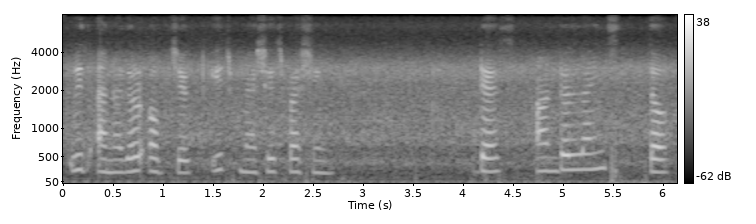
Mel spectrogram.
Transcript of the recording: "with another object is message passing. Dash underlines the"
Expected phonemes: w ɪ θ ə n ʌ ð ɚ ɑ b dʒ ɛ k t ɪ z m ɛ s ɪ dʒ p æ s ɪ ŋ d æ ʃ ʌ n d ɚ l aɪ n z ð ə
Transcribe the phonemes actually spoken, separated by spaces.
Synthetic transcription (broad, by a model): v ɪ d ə n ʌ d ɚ ɑ b dʒ ɛ k t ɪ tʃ m ɛ s ɪ dʒ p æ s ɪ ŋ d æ s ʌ n d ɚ l aɪ n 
